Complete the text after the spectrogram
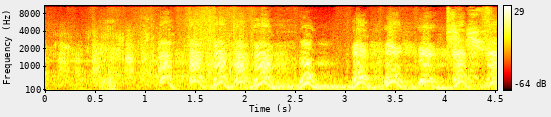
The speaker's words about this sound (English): The boys turn in fright as two large black dogs bound up behind them.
